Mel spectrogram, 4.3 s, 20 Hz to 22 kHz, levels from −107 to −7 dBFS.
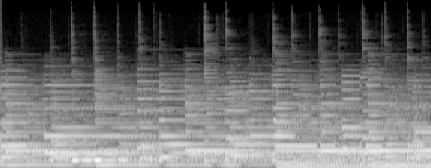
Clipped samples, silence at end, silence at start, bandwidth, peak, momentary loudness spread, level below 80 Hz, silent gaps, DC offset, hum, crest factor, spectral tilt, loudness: under 0.1%; 0 s; 0 s; 11.5 kHz; -6 dBFS; 4 LU; -30 dBFS; none; under 0.1%; none; 14 dB; -9 dB/octave; -20 LUFS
